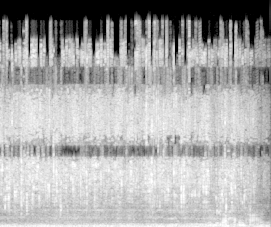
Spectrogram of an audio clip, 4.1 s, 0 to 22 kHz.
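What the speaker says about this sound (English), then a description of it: "you want to rinse them for at least 5 minutes" Water runs from a tap into a strainer, rinsing seeds. A steady, close hiss and splash continues throughout and eases slightly at the end.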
